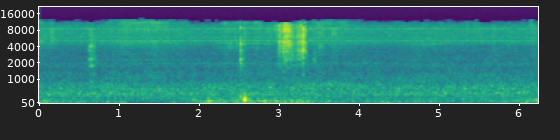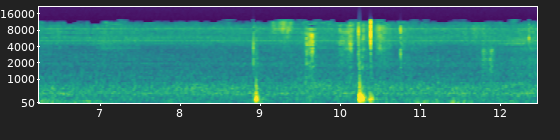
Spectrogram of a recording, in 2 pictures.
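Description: Steady low background rumble with a few short, soft knocks, one a couple of seconds in and two near the end, as a hand-held fossil rock is handled and moved in front of the microphone.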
